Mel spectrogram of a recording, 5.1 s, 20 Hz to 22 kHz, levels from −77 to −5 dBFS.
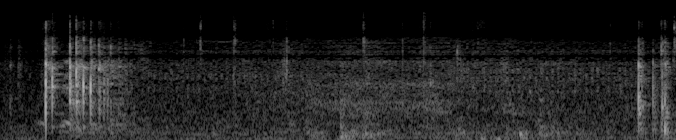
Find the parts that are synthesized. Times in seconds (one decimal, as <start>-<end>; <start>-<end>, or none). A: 2.3-3.4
